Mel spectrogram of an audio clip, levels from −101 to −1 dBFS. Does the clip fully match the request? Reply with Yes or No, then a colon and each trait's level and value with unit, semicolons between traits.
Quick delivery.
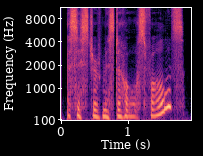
No: average, 155 wpm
